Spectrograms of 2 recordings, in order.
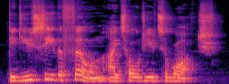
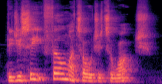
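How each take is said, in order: First: The word 'the' is pronounced in full. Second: The word 'the' becomes a glottal stop. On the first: "How might a proper Yorkshire person say this?" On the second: "Like this"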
